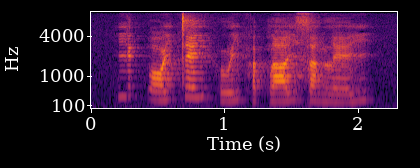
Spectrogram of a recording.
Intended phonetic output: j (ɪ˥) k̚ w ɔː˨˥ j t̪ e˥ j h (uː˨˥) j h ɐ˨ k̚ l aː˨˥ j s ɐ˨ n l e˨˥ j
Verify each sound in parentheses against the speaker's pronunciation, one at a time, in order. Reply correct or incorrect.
correct, correct

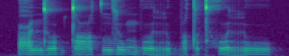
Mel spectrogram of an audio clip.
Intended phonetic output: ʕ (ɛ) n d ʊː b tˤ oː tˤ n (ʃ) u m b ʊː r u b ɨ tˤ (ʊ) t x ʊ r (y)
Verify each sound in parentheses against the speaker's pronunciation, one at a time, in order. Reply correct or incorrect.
incorrect: ɨ, incorrect: z, correct, incorrect: u

